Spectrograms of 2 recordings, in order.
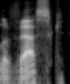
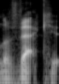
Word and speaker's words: Levesque: If you look at the way it's spelled, I always thought it was Paul Levesque, but it's Paul Levesque. It's the S is silent.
